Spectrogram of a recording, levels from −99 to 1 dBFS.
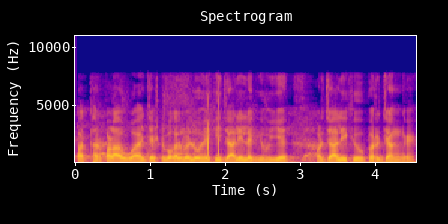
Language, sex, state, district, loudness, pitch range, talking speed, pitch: Hindi, male, Bihar, Katihar, -18 LUFS, 105-110 Hz, 250 wpm, 110 Hz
